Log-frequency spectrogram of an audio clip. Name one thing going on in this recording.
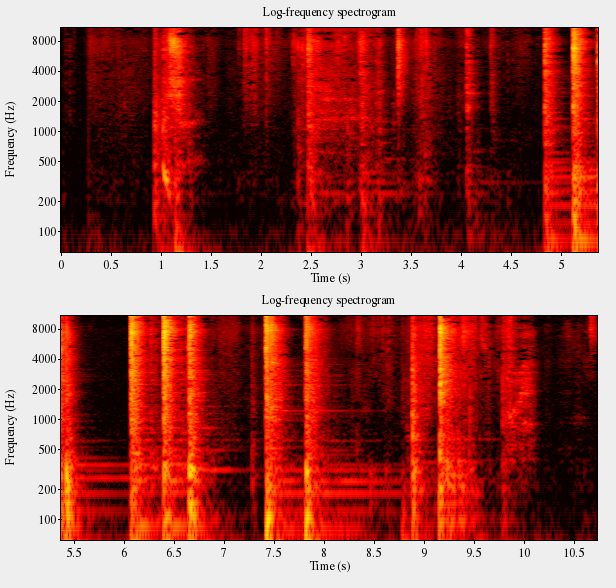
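Wire shelf panels rattle against metal poles.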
